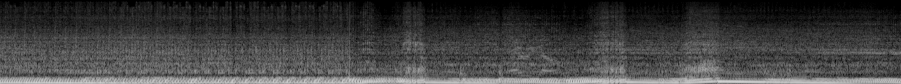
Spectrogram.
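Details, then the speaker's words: Abandoned turbo Honda Civic after replacing a leaking turbo air valve: steady even idle and clean throttle blips, pitch rising and falling smoothly, no misfire or stumble; AFR about 12.8; normal running. "One little thing, but now it's running."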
